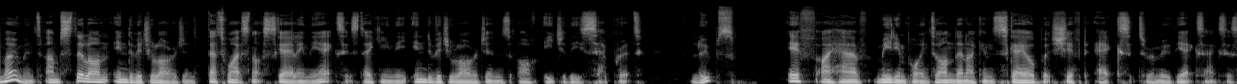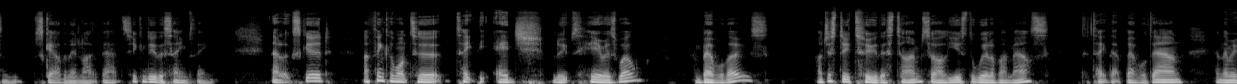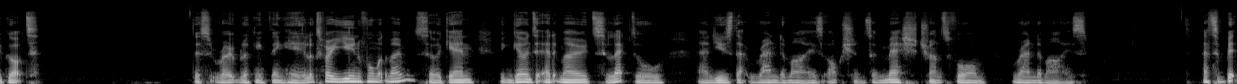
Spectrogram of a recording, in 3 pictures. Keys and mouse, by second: 0.9-3.4 drag, 7.9-9.0 drag, 9.9 s, 10.6 shift+x, 14.7 middle click, 16.1 alt+click, 19.1 ctrl+b, 23.3-23.8 drag, 24.1 middle click, 26.1 Tab, 29.8 Tab, 30.6 a, 32.9-35.3 drag.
